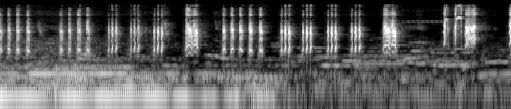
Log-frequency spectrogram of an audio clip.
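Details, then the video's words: Caged cendet, or long-tailed shrike, from Indonesia giving a 'gacor' song packed with fill-ins (isian) for training birds: a fast series of short rasping pulses, roughly three per second, with a low hum early on. "CENDET GACOR ISIAN BANYAK"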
